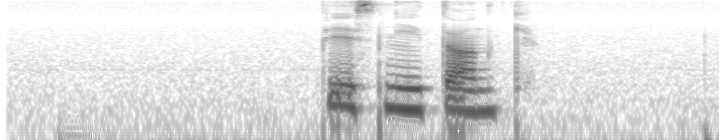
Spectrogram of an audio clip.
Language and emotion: Russian, neutral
